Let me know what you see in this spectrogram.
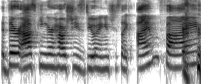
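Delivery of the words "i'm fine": mock shaken wife. Retold wife's shaken reply.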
